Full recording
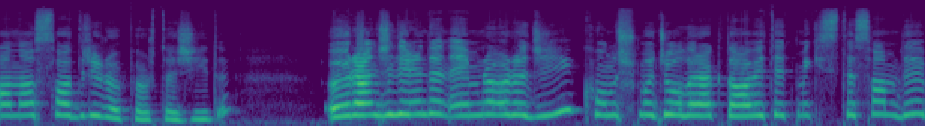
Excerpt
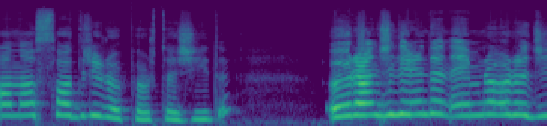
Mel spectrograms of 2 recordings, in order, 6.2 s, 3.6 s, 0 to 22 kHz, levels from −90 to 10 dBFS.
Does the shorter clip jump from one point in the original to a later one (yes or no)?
no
